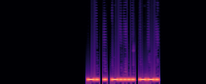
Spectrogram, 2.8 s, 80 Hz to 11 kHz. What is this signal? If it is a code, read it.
Morse code, heard as a keyed tone, about 47 wpm, 700 Hz. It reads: NE6G
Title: USA Call Signs - 4 Characters - 4x Character Spacing - 45wpm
